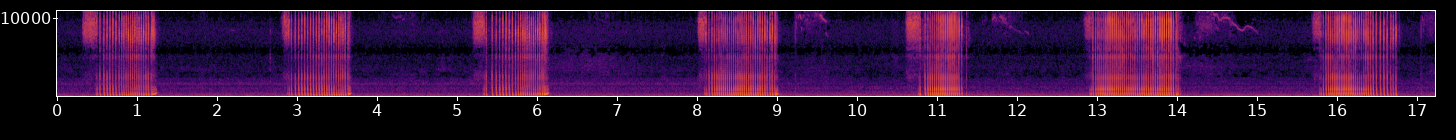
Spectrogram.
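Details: Punk, a domestic cat, sleeping comfortably on a lap under a kotatsu blanket and snoring loudly; seven rasping, breathy snores, each about a second long, repeat roughly every two and a half seconds with near silence between.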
